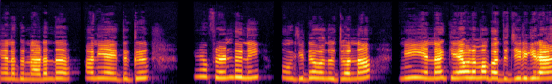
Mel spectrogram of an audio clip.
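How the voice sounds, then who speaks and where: A woman's voice: sits high, steady tone, a little fast, no echo, close to an everyday voice. Whiny young cartoon guy, a woman doing him, thin phone-like sound, dry room. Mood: upset. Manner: complaining, self-pitying, pleading. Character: young man, newly and unwillingly married, whiny. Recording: dry, tinny phone-like audio.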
